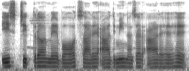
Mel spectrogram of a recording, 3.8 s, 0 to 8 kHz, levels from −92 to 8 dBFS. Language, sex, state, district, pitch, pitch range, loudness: Hindi, male, Assam, Kamrup Metropolitan, 120 Hz, 115-125 Hz, -17 LUFS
